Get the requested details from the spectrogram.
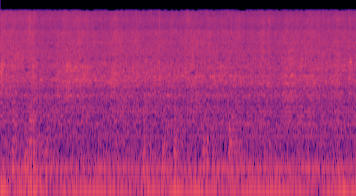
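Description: Meat sizzles loudly in a hot pan.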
